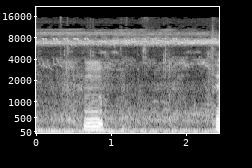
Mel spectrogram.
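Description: Insects chirring in an unbroken high-pitched drone over a low rumble. About two-thirds of a second in, a person makes a brief voiced 'hm'-like sound.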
